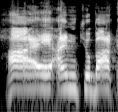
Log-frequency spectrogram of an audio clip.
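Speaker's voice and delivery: loud, high shouted greeting in a hopelessly wrong creature voice; clueless Chewbacca impression. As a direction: imitate someone badly faking a movie creature, shouting. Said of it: "can you do an impression of Chewbacca".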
